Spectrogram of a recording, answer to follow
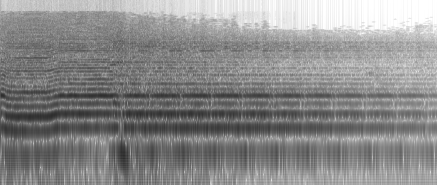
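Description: A male Quran reciter's voice in the melodic, drawn-out style, holding one long note after a slight waver in pitch; the note fades away over the second half.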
